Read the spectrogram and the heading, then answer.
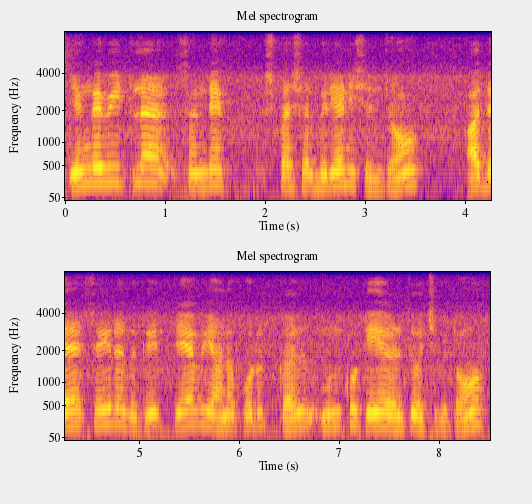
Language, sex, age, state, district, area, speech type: Tamil, male, 30-45, Tamil Nadu, Viluppuram, rural, spontaneous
